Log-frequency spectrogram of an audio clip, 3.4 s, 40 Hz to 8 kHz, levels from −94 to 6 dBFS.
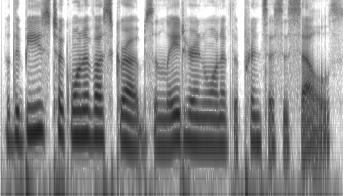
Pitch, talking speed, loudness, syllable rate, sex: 180 Hz, 295 wpm, -18 LUFS, 6.3 syllables/s, female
